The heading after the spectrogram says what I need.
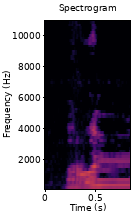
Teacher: دو حرکہ آواز کو ناک میں رکھیں گے ، رن، یہ ہے نون تشدید، نون تشدید اور میم تشدید۔ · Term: غنہ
